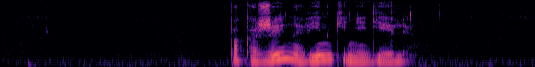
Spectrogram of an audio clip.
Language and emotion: Russian, sad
